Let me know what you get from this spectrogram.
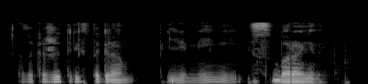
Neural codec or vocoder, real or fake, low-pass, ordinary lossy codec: none; real; 7.2 kHz; MP3, 32 kbps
